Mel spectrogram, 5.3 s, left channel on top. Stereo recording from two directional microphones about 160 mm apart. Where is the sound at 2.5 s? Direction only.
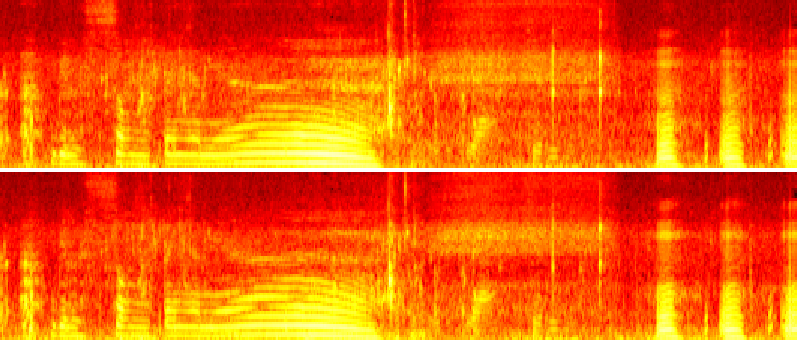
25° left (ahead or behind).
